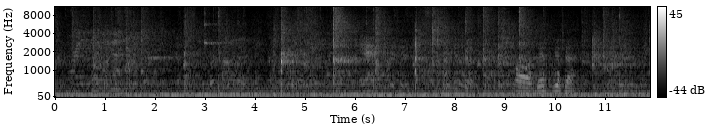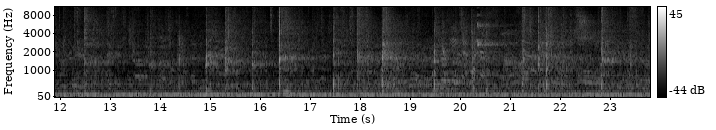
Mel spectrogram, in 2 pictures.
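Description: Men and women chatter in a large echoing hall.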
